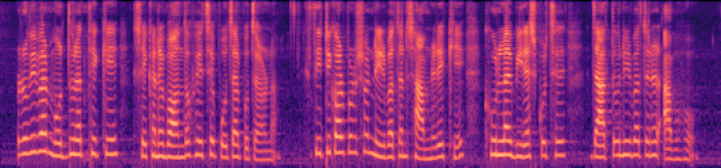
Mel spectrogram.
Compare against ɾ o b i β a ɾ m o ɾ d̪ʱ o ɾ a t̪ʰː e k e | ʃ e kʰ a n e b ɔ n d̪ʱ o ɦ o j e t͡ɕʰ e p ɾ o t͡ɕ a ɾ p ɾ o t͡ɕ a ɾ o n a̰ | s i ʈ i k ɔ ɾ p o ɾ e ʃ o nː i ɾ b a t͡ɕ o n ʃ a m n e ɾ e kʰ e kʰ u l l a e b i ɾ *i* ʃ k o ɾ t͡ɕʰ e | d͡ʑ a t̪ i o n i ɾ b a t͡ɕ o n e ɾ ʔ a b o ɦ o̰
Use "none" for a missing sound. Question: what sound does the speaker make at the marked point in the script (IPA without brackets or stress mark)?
a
